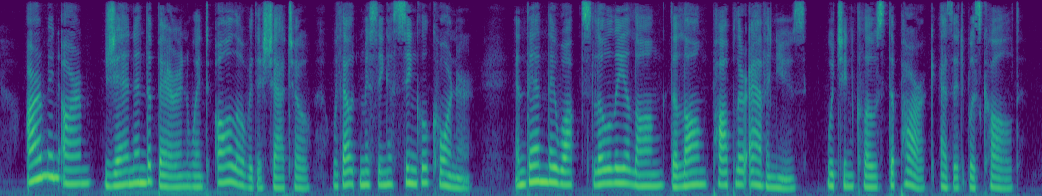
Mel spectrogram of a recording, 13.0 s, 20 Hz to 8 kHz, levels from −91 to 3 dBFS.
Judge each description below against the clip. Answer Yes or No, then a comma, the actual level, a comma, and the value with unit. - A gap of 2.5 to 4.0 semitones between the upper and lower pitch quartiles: No, average, 4.4 semitones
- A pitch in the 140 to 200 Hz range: Yes, high, 190 Hz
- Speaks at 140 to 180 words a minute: Yes, average, 160 wpm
